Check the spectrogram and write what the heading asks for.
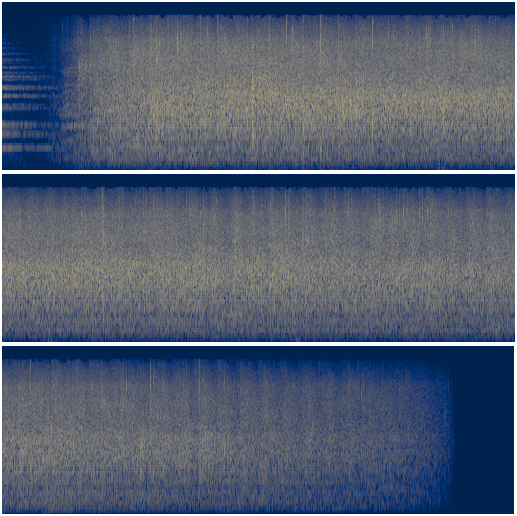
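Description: Audience applauding a solo violin performance. The last violin note dies away at the start, and the applause rises about a second in. It holds steady, fades over the last few seconds and cuts off at the end.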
